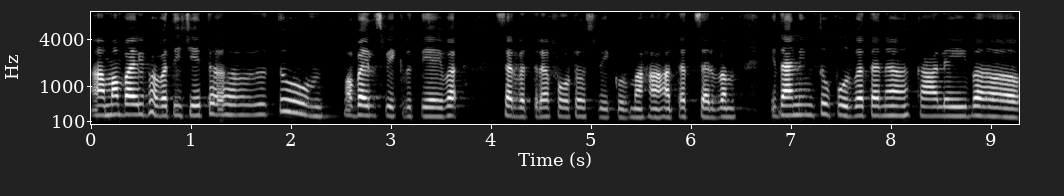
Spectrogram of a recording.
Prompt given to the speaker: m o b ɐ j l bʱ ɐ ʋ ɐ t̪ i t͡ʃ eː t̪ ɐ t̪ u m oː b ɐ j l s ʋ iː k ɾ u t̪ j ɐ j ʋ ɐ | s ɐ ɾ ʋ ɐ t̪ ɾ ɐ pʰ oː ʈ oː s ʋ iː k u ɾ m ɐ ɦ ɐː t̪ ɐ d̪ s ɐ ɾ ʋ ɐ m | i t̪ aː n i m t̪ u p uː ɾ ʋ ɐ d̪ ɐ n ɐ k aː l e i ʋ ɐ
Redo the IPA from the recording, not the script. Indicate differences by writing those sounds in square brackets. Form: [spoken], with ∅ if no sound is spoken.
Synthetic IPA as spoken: m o b ɐ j l bʱ ɐ ʋ ɐ t̪ i t͡ʃ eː t̪ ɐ t̪ u m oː b ɐ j l s ʋ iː k ɾ u t̪ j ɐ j ʋ ɐ | s ɐ ɾ ʋ ɐ t̪ ɾ ɐ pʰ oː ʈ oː s ʋ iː k u ɾ m ɐ ɦ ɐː t̪ ɐ [t̪] s ɐ ɾ ʋ ɐ m | i [d̪] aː n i m t̪ u p uː ɾ ʋ ɐ [t̪] ɐ n ɐ k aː l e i ʋ ɐ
